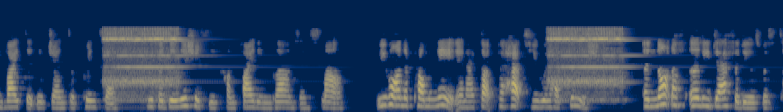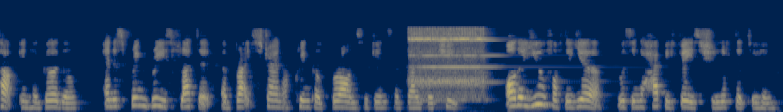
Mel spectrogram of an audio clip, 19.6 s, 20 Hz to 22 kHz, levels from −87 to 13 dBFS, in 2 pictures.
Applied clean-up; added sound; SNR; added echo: classical method log-MMSE.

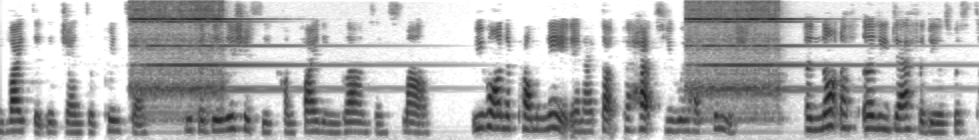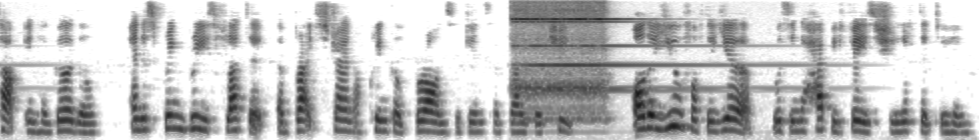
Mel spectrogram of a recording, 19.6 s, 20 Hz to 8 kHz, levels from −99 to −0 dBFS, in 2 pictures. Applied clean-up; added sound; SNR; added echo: none; Telephone; 1 dB; none.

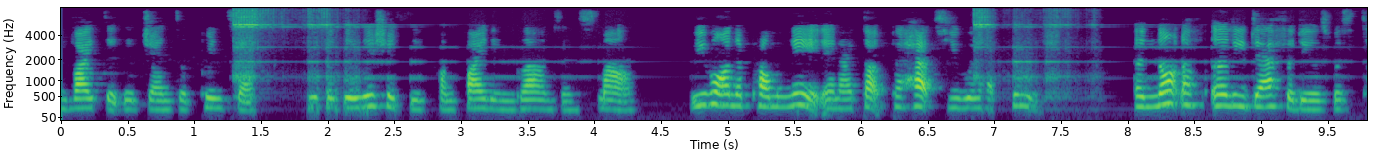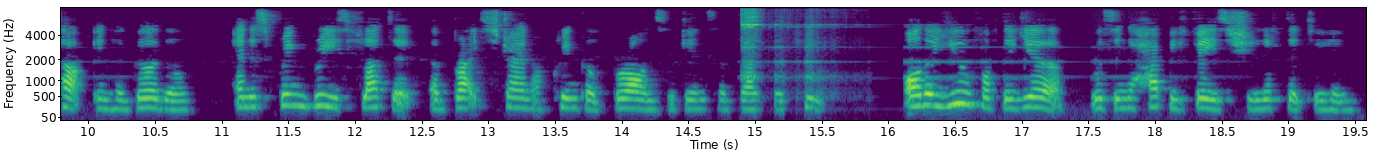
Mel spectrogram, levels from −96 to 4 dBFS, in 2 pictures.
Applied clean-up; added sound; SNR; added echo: neural mask model RNNoise.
